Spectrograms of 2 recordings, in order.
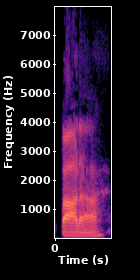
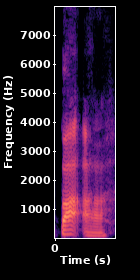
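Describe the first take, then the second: First: The middle t is a quick flap. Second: The middle t is a glottal stop. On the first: This is the Australian way. "we'll say butter, and so we use the T flap too" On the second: This is the stereotyped British way. "we don't use the glottal stop, so you won't hear butter"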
